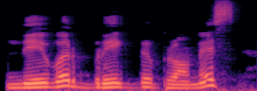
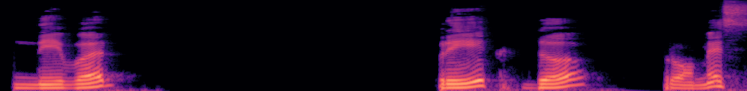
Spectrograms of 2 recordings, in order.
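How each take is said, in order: First: Said in the usual way. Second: "Never ... break the ... promise" with long pauses between pieces; word by word. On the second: Shown as a demonstration. Teacher models answer piece by piece. ("Never break the promise" रुक-रुक कर, टुकड़ों में बोलें)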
